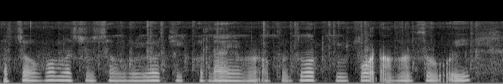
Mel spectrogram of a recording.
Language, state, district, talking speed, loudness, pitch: Manipuri, Manipur, Imphal West, 130 wpm, -23 LUFS, 175 Hz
